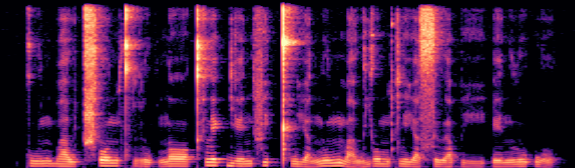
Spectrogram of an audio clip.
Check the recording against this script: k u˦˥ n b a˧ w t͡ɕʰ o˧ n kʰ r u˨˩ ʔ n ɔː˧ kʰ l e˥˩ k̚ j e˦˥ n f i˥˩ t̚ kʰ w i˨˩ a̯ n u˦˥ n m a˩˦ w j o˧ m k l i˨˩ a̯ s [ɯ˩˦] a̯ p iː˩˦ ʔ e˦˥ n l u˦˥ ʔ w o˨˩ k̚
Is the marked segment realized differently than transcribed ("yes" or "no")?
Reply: no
